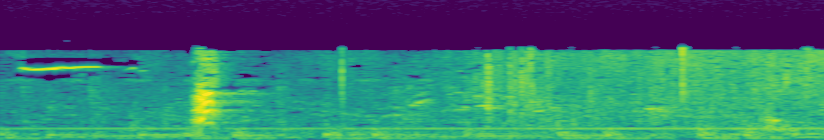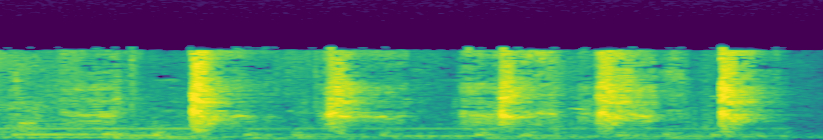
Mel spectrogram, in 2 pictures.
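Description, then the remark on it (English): A dog barks and yips in sharp, repeated bursts, one early yelp followed by a cluster of five or so loud barks near the end over a steady low hum. “Somebody lose a dog?”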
